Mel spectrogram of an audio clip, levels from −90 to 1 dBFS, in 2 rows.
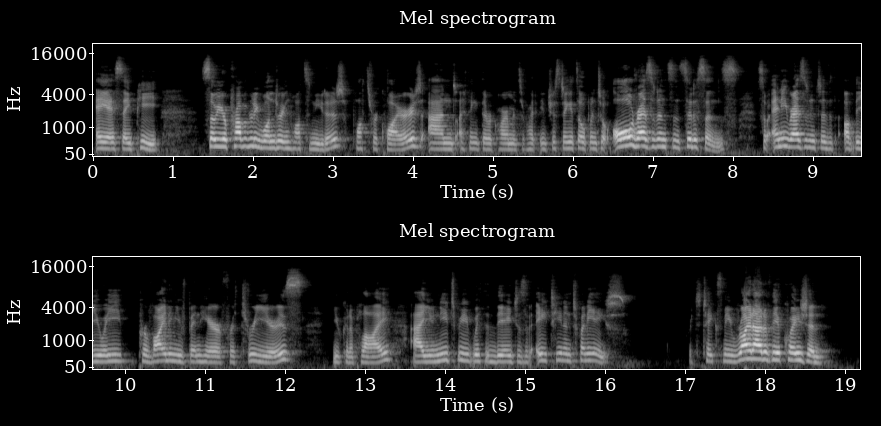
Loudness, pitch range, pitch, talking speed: -26 LUFS, 180-230 Hz, 195 Hz, 190 wpm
